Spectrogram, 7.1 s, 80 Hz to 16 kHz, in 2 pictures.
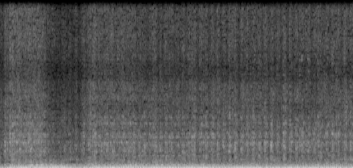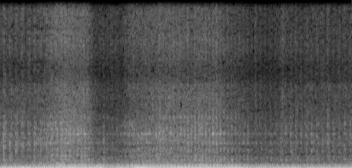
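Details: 1989 Dodge Ramcharger 2WD, sat about 14 years, fuel poured into carburetor: catches and runs lumpy, idle surging and stumbling between uneven throttle blips, unhappy after long storage; cause of rough running not determined.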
